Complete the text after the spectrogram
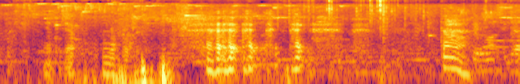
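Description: A marmoset chews on food.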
